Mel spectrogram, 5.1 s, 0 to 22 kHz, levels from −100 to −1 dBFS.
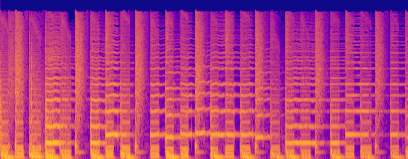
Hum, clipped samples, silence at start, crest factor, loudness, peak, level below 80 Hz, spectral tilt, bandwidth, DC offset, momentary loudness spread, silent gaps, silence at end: none; under 0.1%; 0 s; 18 dB; -20 LUFS; -2 dBFS; -26 dBFS; -4.5 dB/octave; 17 kHz; under 0.1%; 7 LU; none; 0 s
